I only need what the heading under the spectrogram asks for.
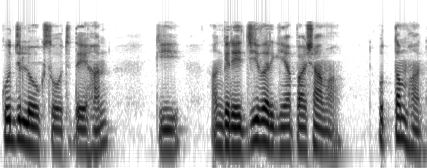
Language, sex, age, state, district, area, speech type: Punjabi, male, 18-30, Punjab, Amritsar, urban, spontaneous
